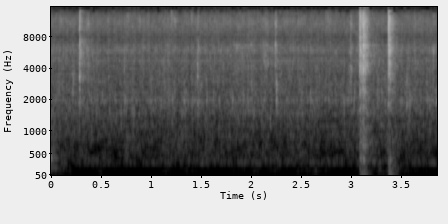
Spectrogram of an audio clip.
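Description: Pork chops fry in a pan with a faint, steady sizzle, broken near the end by a couple of short, louder spatters.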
